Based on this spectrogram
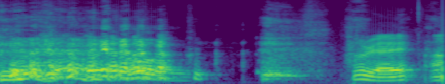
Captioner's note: all laugh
